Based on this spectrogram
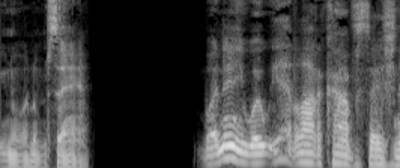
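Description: The sound is close and dry, without any echo. It is a man who speaks. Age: 30s. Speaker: podcast host. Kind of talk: casual monologue. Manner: animated.

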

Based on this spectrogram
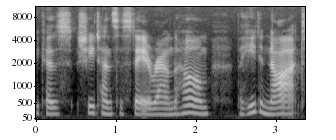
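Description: Her voice has a fairly low pitch and a bright, sharp tone, with an American accent. This woman is heard in a very clean recording with a silent background. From United States. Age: 30s. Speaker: podcast host and homesteader. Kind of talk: casual Bible devotional monologue. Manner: conversational, with frequent fillers.

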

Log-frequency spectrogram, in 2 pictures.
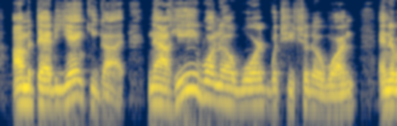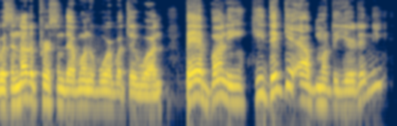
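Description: A man with a normal speaking voice talks at a moderate pace, medium in pitch, with lively intonation. The recording is very clean, the background silent. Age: 40s. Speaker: underground rap artist. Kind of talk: casual chat.

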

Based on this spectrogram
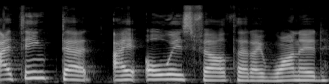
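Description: A woman with an American accent speaks at a fairly slow pace in a medium pitch, using a plain, everyday voice. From New York City. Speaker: singer, composer and author. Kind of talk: interview.

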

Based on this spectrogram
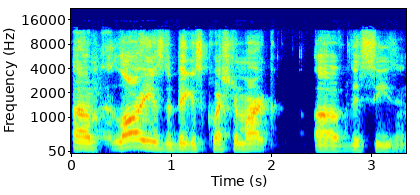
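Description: A man speaks at a moderate pace in an ordinary speaking voice, with medium pitch and ordinary pitch variation. The background is quiet. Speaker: sports journalist. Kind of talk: casual interview chat.

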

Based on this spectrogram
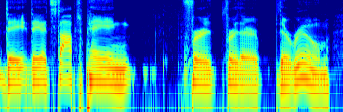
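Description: The sound is dry and close, with no echo. A man speaks with a fairly high pitch and ordinary pitch variation. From Connecticut, New England. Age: 20s. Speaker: podcast host. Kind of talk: casual chat. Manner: halting, many fillers and repeated words.

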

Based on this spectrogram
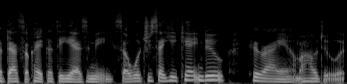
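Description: With an American accent, a woman speaks at a very deep, low pitch in a dry, close sound with no echo. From East St. Louis, Illinois. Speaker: business owner. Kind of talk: interview.

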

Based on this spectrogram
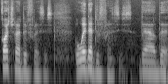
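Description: A man with a medium pitch talks with ordinary pitch variation. His voice is somewhat breathy. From Nigeria, Igbo region (Imo State). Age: 30s. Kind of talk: interview.

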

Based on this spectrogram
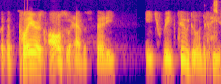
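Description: Someone talks at a very fast pace with lively intonation in a North Carolina accent. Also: man. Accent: US Southern, North Carolina. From eastern North Carolina, Bladenboro. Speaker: football coach. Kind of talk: interview, testimony.

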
